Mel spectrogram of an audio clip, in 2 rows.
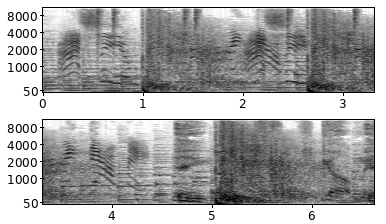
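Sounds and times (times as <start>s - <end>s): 
people shouting excitedly: 0.2s - 1.0s, 1.7s - 4.4s
gunshots: 0.7s - 4.0s, 5.0s - 6.4s.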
